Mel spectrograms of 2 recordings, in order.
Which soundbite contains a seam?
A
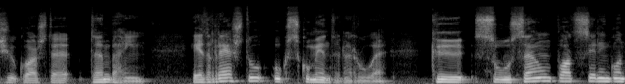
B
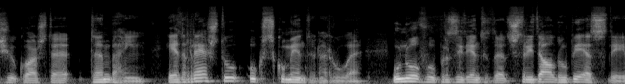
B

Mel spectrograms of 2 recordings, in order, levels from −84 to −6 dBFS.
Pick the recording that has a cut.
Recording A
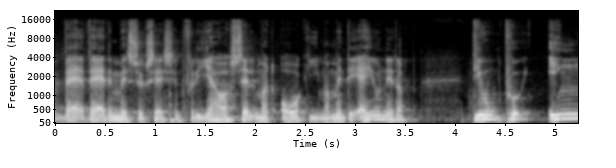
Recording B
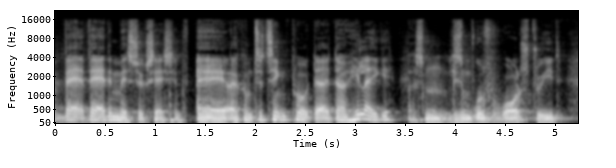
B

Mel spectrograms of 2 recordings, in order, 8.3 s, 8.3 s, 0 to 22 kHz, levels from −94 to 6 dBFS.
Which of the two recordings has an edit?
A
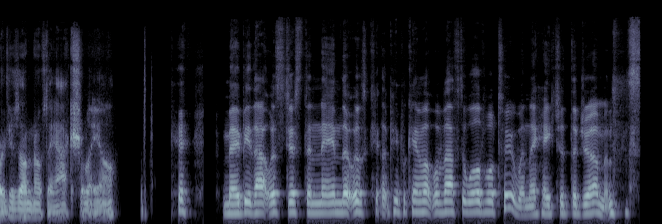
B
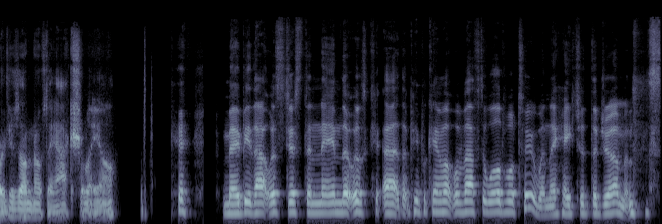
A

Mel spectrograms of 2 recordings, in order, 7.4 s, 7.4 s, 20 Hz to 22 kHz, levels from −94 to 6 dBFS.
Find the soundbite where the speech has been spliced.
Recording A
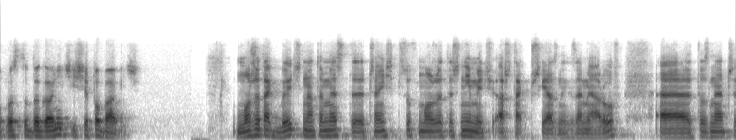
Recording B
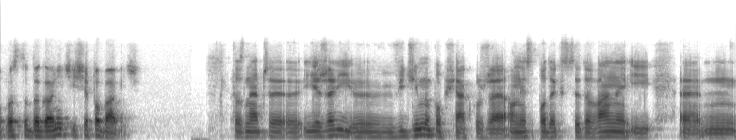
B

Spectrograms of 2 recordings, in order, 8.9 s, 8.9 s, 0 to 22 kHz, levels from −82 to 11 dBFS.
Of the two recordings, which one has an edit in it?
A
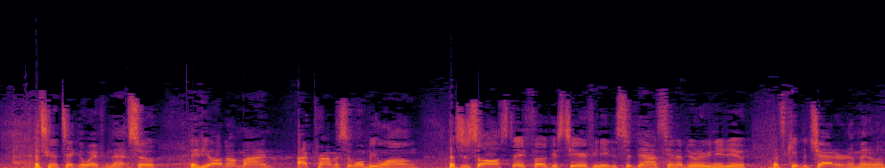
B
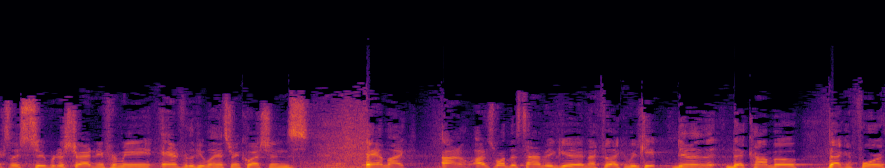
B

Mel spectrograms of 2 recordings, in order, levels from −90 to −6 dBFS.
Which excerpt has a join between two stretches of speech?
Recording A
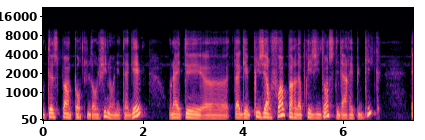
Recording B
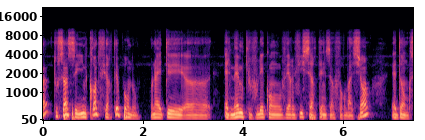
B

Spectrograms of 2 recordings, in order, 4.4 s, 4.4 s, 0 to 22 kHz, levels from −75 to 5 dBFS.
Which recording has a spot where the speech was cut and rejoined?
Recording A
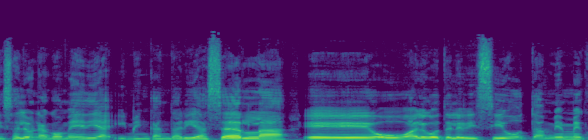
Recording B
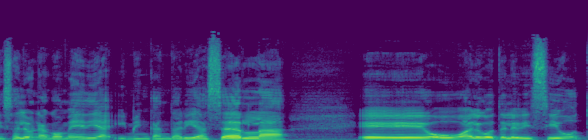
A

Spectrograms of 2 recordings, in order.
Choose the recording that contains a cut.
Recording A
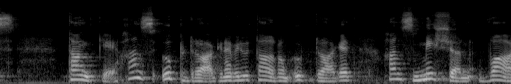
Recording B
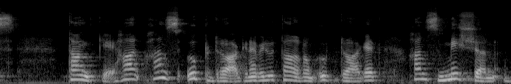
A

